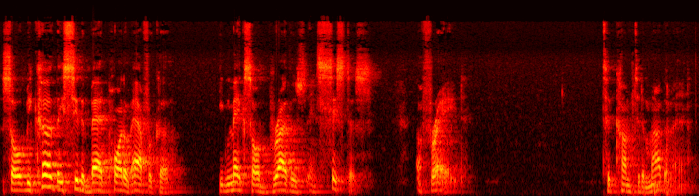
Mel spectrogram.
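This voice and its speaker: A man's voice: mid-range voice, slow, long pauses, warm tone, reverberant, poor audio. A middle-aged man from Uganda, raised in the US, talking in a loose, conversational monologue to the camera and often checking in with "you know what I'm saying". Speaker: vlogger.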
